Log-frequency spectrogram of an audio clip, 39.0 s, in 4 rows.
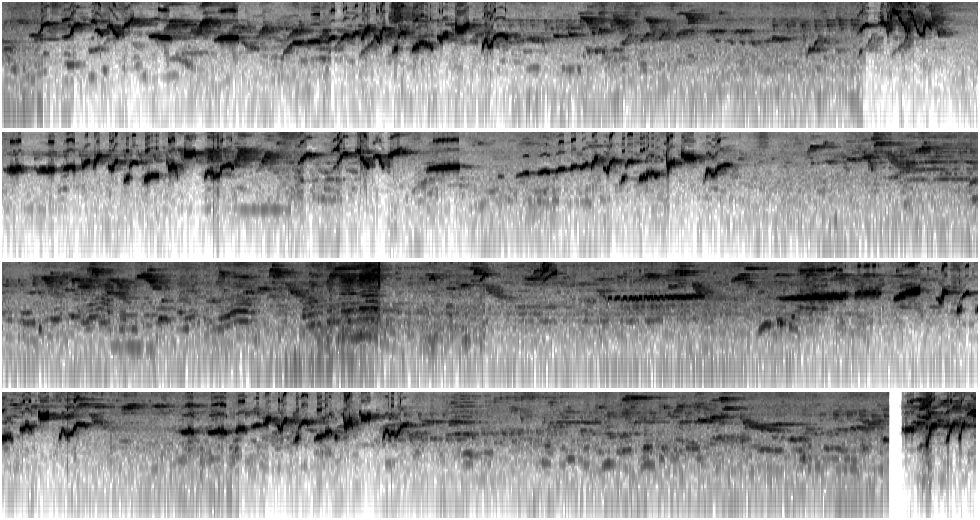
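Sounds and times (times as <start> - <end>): bird singing whistles and clicks: 0.4 - 6.1, 7.3 - 12.1, 12.7 - 17.1, 24.3 - 26.6, 27.3 - 30.3, 31.0 - 33.4, 38.3 - 39.0.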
